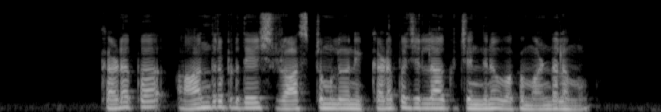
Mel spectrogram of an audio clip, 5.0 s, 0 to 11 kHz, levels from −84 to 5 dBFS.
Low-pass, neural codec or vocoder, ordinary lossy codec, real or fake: 7.2 kHz; none; none; real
